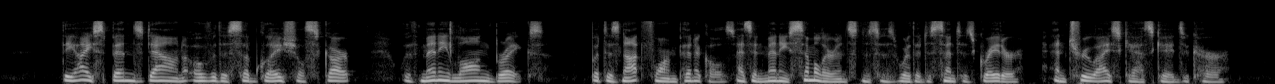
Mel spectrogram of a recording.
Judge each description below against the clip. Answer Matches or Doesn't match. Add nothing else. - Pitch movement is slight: Doesn't match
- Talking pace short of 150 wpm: Doesn't match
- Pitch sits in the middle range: Matches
